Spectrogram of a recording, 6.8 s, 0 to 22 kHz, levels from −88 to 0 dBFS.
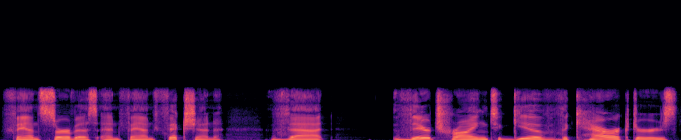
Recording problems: high frequencies cut off; noticeable; nothing above 8 kHz

